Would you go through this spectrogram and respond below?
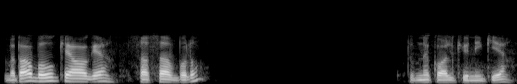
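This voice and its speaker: A man's voice: medium pitch, expressive, moderate pace, natural voice. A man playing an older, indulgent father-in-law who talks in a coaxing, suggestive, familiar way in a staged phone-call drama. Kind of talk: staged phone-call audio drama in everyday conversational speech. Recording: muffled narrow-band phone-line sound.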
